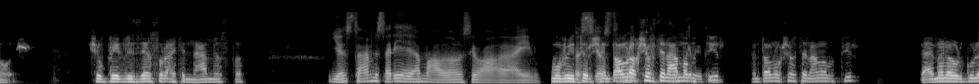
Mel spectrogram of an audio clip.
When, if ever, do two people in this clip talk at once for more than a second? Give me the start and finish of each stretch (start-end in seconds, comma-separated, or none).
5.5-7.2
